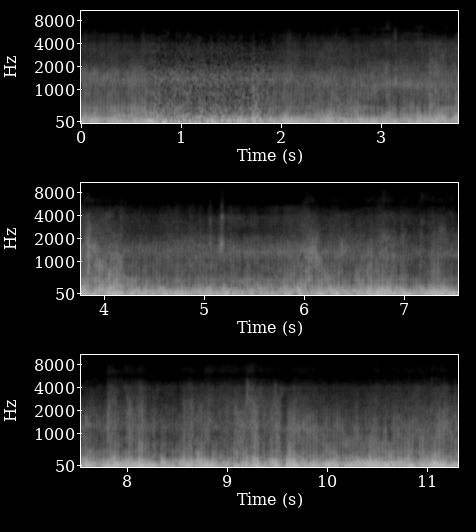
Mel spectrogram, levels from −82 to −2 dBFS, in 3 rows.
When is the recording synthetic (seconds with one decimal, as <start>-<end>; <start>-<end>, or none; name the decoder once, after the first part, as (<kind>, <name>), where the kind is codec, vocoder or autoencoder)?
0.0-0.7 (vocoder, Vocos); 1.9-11.3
